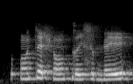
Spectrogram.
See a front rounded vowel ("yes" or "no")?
no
